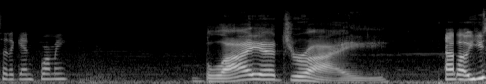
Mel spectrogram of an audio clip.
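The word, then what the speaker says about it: Bleia Dryiae: of vowels in this one space can you pronounce it again for me blaia dry oh you said diarrhea last time dryer oh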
